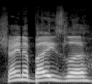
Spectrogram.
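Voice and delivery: put-on Australian accent. Reading a name from notes: Australian accent. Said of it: "I don't know why I said in an Australian accent".

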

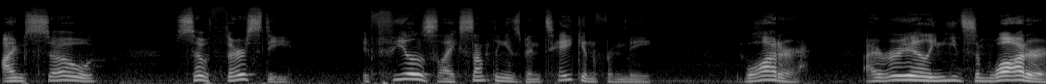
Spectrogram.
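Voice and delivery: put-on female character voice. Asked by a co-host to do her voice while recapping: female character's voice. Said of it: "You want to do her voice?".

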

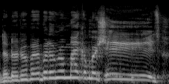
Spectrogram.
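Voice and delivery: extremely fast announcer. Recalling the guy in the commercials, doing the Micro Machines ad fast-talker. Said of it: "talks extremely fast through it".

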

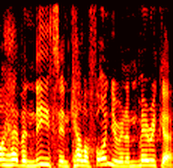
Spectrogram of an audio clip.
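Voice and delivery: high-pitched broken-English phrasing. Retelling a chat with a woman abroad, quoting her in broken English accent. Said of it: "in her broken English".

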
